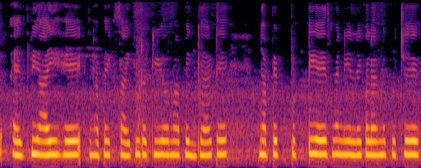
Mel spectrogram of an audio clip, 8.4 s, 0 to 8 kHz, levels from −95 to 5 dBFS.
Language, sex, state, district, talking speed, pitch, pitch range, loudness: Hindi, female, Bihar, Darbhanga, 165 wpm, 245 Hz, 240-250 Hz, -13 LUFS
